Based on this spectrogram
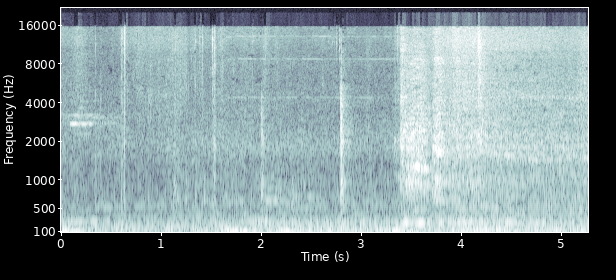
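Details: Honda City 2000, stalled intermittently while driving: after repairing a shorted RPM signal wire running to the meter, engine stays running with steady drone and slight rev rise, no stumble or cut-out; runs normally.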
